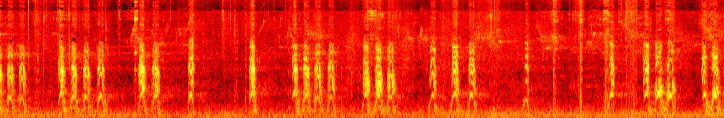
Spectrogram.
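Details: Jass, a two-month-old female German Shepherd puppy in attacking mode, barks at a street dog and a buffalo. High, sharp barks come in quick clusters of two to four, repeating roughly every second over a low rumbling outdoor background.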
